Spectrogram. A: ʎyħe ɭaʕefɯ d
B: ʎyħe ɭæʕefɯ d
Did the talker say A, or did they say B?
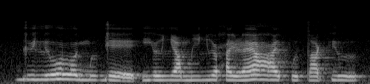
B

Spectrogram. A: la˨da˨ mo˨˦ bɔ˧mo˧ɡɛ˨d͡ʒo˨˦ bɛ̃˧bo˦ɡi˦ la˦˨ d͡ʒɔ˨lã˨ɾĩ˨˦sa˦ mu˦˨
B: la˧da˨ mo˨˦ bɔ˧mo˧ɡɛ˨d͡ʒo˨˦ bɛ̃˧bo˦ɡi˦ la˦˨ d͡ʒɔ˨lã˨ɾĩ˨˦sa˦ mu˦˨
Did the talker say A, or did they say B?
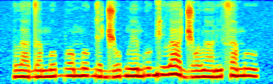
A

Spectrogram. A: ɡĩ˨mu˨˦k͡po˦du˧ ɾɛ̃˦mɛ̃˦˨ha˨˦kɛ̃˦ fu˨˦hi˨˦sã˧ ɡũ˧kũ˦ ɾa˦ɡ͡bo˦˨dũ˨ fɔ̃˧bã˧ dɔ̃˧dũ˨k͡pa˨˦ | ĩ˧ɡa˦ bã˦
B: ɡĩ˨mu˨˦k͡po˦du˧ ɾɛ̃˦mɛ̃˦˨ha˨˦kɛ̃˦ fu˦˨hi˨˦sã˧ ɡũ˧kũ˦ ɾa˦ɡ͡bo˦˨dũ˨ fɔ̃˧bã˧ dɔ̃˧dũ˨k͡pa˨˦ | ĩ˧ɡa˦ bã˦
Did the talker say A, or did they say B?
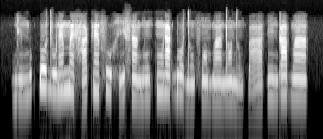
B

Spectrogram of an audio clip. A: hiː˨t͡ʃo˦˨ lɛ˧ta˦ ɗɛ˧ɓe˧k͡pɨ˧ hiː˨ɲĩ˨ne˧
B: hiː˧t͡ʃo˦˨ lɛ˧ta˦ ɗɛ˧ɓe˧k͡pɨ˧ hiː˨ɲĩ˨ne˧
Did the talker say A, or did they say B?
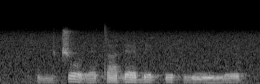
A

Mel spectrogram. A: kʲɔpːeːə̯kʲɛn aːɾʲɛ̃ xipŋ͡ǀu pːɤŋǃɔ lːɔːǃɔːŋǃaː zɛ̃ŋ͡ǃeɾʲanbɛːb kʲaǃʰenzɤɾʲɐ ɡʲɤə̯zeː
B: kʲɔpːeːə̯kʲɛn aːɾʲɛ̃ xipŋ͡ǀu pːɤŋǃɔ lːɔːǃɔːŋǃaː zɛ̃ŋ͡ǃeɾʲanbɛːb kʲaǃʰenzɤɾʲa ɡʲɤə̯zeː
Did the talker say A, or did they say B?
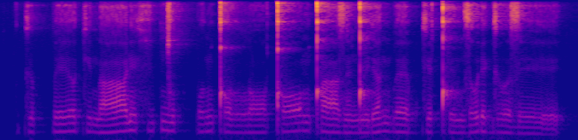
B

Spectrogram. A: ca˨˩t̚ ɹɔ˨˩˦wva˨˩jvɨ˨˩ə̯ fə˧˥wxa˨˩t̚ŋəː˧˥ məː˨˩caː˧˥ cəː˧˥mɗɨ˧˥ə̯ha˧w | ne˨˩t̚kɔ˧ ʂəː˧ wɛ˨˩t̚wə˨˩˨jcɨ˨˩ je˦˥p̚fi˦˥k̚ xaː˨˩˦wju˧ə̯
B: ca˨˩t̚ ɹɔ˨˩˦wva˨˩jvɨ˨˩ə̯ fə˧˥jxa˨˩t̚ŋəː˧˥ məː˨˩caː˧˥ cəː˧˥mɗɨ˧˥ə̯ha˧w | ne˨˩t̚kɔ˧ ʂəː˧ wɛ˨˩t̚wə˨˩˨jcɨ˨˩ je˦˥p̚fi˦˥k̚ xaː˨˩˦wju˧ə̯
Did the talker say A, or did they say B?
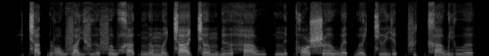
A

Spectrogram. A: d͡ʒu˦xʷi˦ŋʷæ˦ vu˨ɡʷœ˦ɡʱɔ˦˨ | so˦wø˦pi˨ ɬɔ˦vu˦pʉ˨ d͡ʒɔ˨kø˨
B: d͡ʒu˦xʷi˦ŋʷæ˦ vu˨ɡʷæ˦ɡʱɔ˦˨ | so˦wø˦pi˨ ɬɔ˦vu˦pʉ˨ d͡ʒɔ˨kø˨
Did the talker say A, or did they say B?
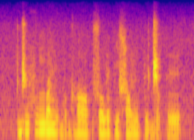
A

